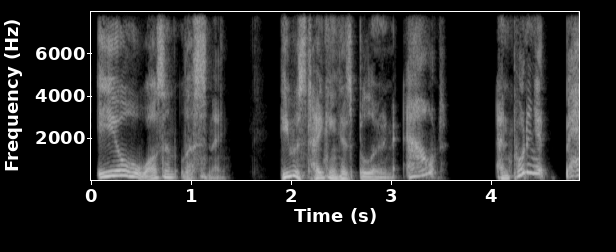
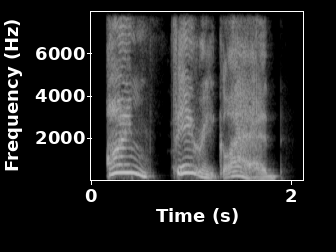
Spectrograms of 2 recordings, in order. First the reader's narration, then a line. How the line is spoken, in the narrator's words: said Piglet happily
